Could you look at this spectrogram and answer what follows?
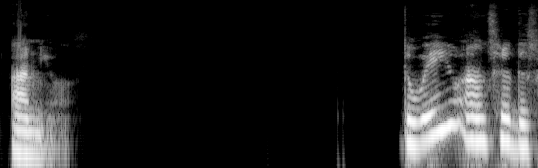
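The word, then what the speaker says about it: años: The little squiggly line on top of n makes that n sound as near instead of n. Hence the sound of this word is anos.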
